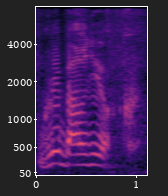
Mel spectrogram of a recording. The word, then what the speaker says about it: Gribelyuk: a very interesting thing now we have Yelena Gribble York have I said it right okay good you're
